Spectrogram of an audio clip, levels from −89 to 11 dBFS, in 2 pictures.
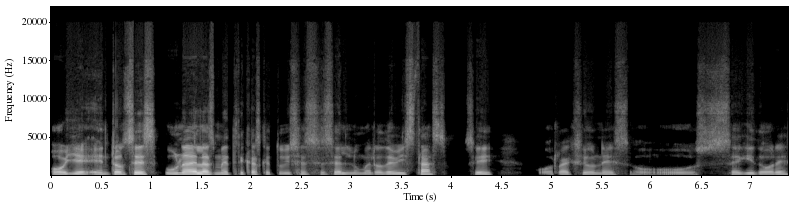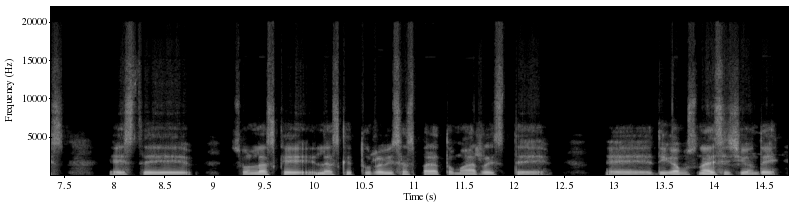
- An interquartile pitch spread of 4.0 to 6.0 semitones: Yes, wide, 5.4 semitones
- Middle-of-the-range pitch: No, low, 110 Hz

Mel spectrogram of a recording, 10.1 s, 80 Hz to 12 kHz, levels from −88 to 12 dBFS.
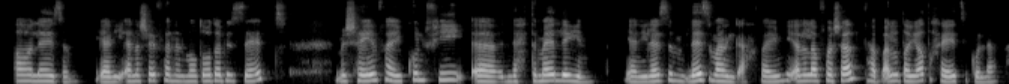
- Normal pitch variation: No, narrow, 2.0 semitones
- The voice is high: Yes, high, 225 Hz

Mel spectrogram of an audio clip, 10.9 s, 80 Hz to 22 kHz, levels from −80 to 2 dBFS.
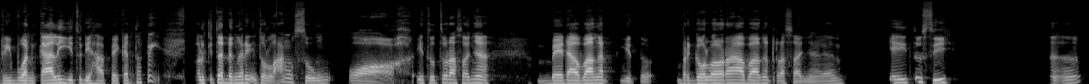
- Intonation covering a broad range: No, narrow, 2.5 semitones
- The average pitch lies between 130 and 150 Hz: Yes, low, 135 Hz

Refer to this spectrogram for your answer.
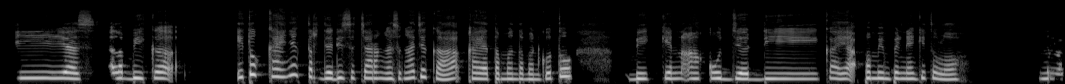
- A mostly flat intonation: Yes, narrow, 2.1 semitones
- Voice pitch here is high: Yes, very high, 270 Hz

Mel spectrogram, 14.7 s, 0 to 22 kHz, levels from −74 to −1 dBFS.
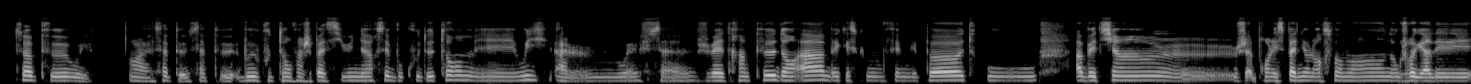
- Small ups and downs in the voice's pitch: Yes, narrow, 1.4 semitones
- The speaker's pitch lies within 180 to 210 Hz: Yes, medium, 185 Hz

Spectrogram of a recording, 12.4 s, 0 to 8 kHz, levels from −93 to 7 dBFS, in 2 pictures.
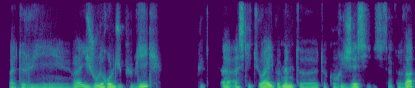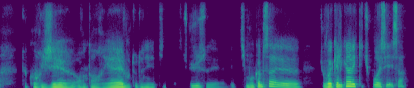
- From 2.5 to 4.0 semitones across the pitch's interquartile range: Yes, average, 2.9 semitones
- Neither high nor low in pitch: No, low, 125 Hz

